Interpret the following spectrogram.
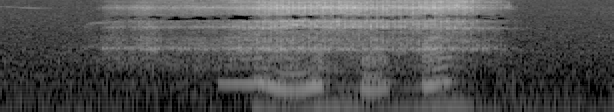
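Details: Snoring: one long, buzzing, vibrating breath lasting about two seconds; a typical snore.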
